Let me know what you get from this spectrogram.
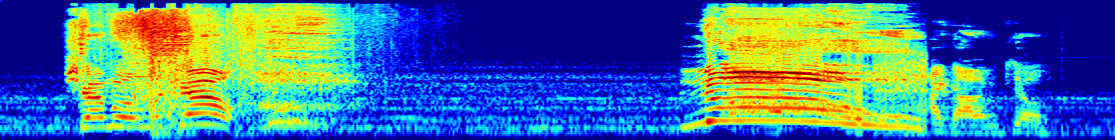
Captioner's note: Skull gasps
